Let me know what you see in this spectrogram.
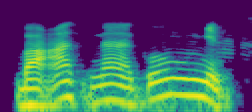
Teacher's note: Idgham mislaini ni adalah menggabungkan mim sukun ke dalam mim berbaris berserta dengung. Hurufnya satu sahaja.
